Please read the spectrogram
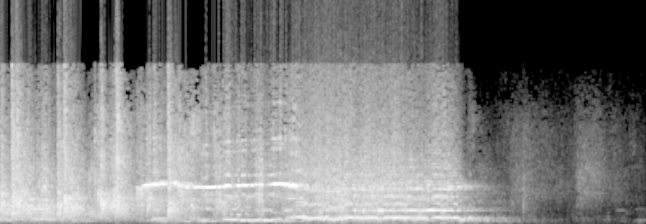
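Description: A crowd cheering, shouting and clapping, dying away about five seconds in.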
